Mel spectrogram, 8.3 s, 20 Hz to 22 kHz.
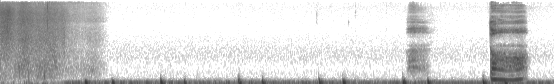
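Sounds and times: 
rustle: 0.0 - 1.2
human heartbeat heard with an ear pressed to the chest: 0.0 - 8.0
low rumbling background: 0.0 - 8.2
speech: 7.4 - 7.6.

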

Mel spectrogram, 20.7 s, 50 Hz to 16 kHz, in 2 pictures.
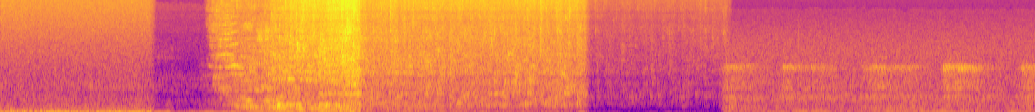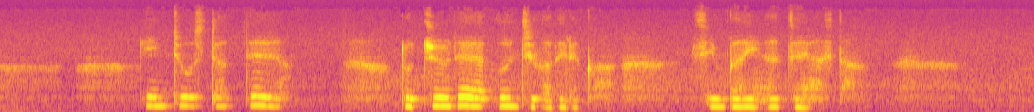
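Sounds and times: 
toilet flushing: 2.1 - 7.2
speech: 11.8 - 13.3, 14.4 - 16.3, 17.4 - 18.7.

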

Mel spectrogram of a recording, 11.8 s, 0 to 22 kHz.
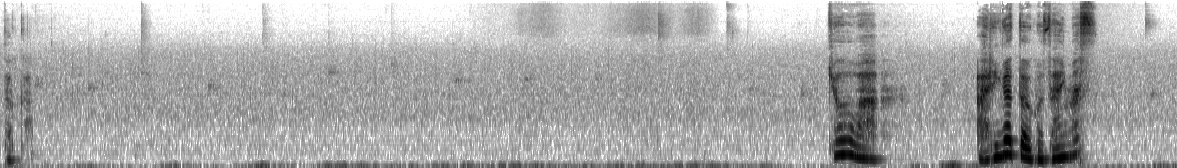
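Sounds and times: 
rain pattering on leaves and into puddles: 0.0 - 11.7
scattered drips: 0.0 - 11.7
speech: 8.3 - 9.0, 9.8 - 11.0.

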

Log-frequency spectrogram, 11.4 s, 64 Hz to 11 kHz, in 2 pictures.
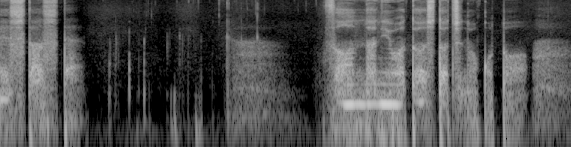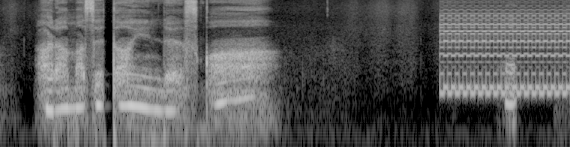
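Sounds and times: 
speech: 3.3 - 8.5, 10.1 - 11.0
telephone ringing with loud steady electronic trill: 10.1 - 11.4.

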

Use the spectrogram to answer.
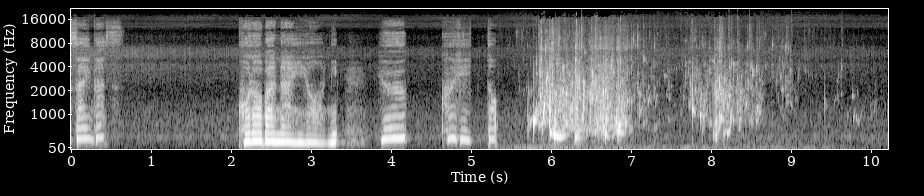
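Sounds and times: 
speech: 0.1 - 0.6, 2.1 - 5.4
water splashing and sloshing as someone enters a hot-water bathtub: 5.5 - 10.2.

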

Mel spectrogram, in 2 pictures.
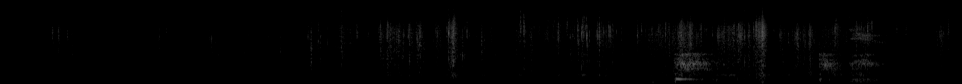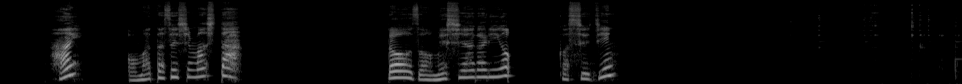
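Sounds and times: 
stiff paper apron crinkling and rustling while being unfolded and put on: 0.0 - 9.8
speech: 10.2 - 12.1, 13.5 - 15.9.

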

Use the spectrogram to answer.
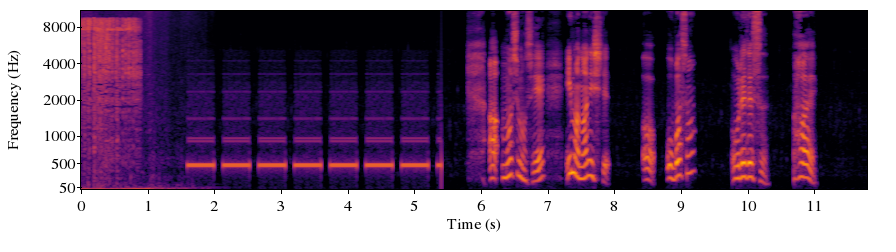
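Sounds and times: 
10-yen coins clattering into a payphone: 0.0 - 1.0
steady electronic phone ringing tone: 1.6 - 5.5
speech: 6.2 - 11.2.

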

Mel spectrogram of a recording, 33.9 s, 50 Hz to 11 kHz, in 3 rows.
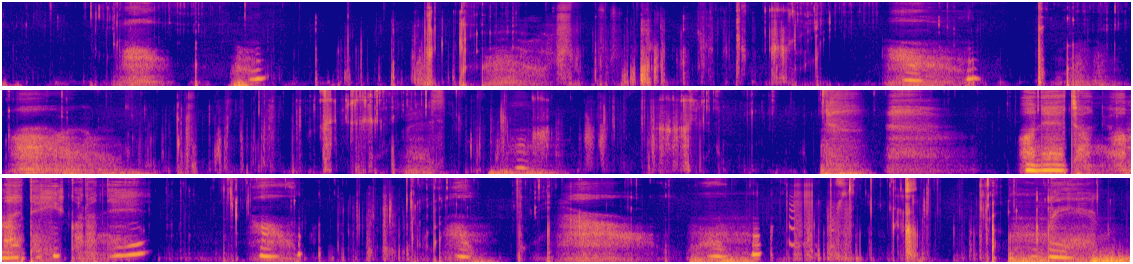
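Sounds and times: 
chewing and crunching food: 0.0 - 9.8, 10.4 - 20.8, 23.4 - 33.8
soft sighs and breaths: 2.3 - 2.7, 4.8 - 5.7, 8.8 - 9.8, 10.7 - 12.8, 15.4 - 16.9, 19.5 - 20.9, 21.5 - 24.0, 25.1 - 25.6, 27.0 - 30.3, 32.6 - 33.8
speech: 21.5 - 24.0.

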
